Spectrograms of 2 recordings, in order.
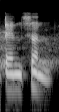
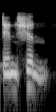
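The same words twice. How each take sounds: First: The sh sound is replaced by another sound. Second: The middle consonant is a clear sh sound. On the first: "some people cannot say sha" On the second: "ask them to say tension"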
